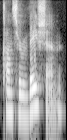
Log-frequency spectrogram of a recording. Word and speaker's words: conservation: Conservation. Conservation. Third syllable. Conservation.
